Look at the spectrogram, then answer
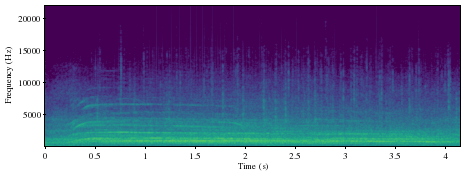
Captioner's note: audience cheering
